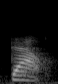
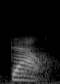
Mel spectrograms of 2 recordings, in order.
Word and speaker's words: doubt: examples subtle death and doubt so see in all of those examples my lips aren't closing and coming together to form the b sound i'm just pronouncing the t subtle debt and doubt now the letter c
